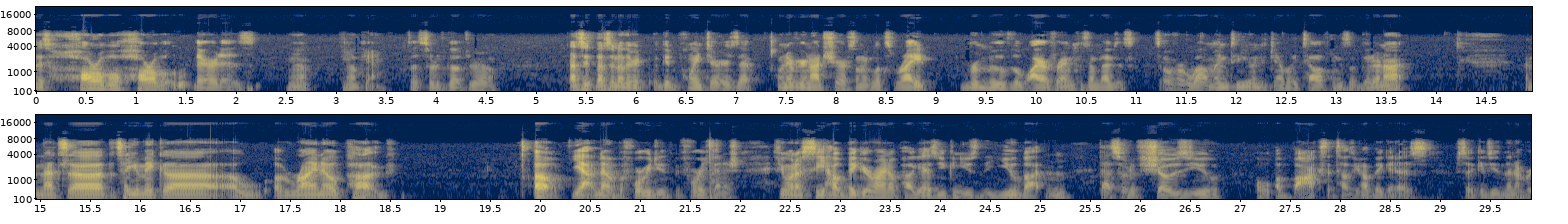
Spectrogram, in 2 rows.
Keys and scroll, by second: 21.7 u.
